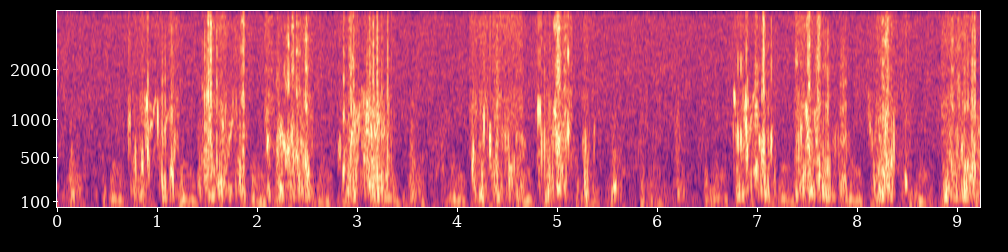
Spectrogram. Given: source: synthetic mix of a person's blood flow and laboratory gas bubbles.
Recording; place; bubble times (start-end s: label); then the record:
Doppler ultrasound of blood flow; precordium
0.69-1.27 s: bubbles
1.39-1.92 s: bubbles
2.06-2.57 s: bubbles
2.79-3.38 s: bubbles
4.12-4.70 s: bubbles
4.77-5.16 s: bubbles
5.24-5.39 s: bubbles
6.74-7.22 s: bubbles
7.36-7.94 s: bubbles
8.08-8.53 s: bubbles
8.83-9.24 s: bubbles
From the record:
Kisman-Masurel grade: 333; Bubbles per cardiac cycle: rolling drumbeat, 9 or more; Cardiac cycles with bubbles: 50 to 99%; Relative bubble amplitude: loud (0.450 to 0.775); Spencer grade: 3 (all of the cardiac periods contain showers or single bubble signals, but not dominating or overriding the cardiac motion signals); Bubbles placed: anywhere in the cardiac cycle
